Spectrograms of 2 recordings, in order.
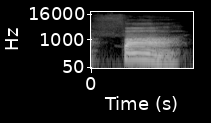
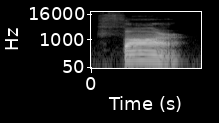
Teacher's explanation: in British English when the r comes at the end of a word we do not pronounce it so when the r is at the end it just turns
